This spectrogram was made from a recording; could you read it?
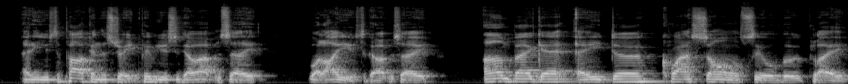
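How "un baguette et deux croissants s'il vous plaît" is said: acted speaking in French. Retelling going up to the baker's van as a child: imitating past self ordering in French. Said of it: "Did you say it like that?".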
